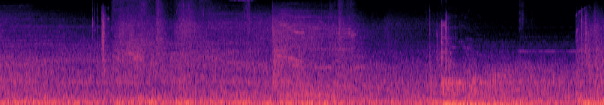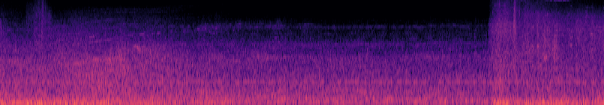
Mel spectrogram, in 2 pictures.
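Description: Whooshing rushes swell as a spacecraft boosts to high speed.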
